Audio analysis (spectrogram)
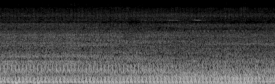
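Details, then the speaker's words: Inverter generator MXR3500 after carburetor cleaning (previously ran unstably), not yet warmed up: steady, even idle with a smooth low thrum, no shaking, hunting or surging. "Ось так Він працює рівномірно його не підтрушує і він ще навіть не прогрівся"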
